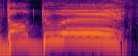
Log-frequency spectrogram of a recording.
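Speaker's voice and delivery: slow, high, drawn-out warning; stretched mock yell, pitched high. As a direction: call it out to the whole line. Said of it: "So I'd be yelling at them".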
